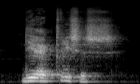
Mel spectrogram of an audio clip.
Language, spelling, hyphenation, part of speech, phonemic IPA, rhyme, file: Dutch, directrices, di‧rec‧tri‧ces, noun, /ˌdi.rɛkˈtri.səs/, -isəs, Nl-directrices.ogg
- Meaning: plural of directrice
